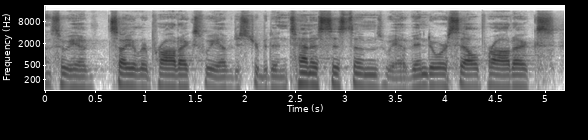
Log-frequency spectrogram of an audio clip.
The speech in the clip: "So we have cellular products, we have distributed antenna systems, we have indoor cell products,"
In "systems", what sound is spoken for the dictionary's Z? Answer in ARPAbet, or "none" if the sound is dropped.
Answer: Z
